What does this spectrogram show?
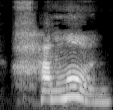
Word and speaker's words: jamón: Muy cuidado aí com a pronunciação de la J, jamón, ¿vale?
